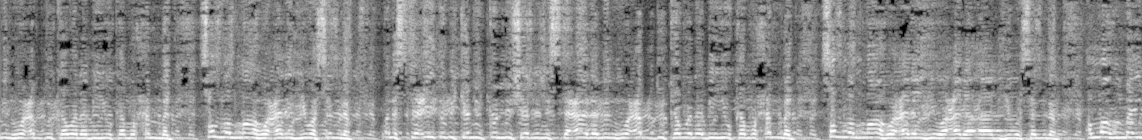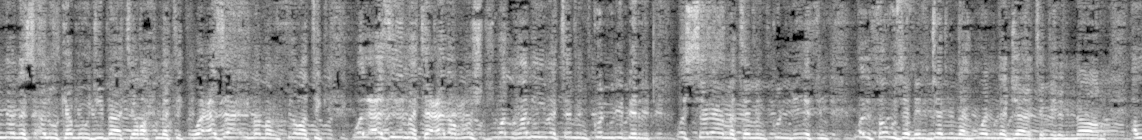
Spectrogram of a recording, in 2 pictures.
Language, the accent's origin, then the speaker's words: Arabic; Egypt; اللهم من أراد بلدنا مصر بسوء فأشغله بنفسه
